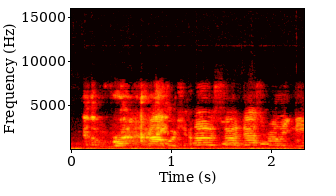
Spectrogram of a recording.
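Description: Speech from a television broadcast heard through the TV's speaker, with a steady low hum underneath.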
